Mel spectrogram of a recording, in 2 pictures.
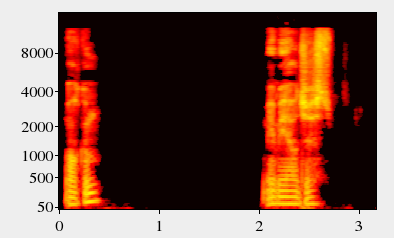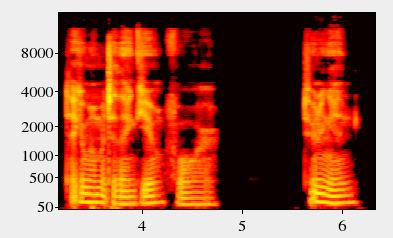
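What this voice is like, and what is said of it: Slightly coarse, rough voice. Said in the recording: “As I'm sure you can hear, my voice is a little coarse today”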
